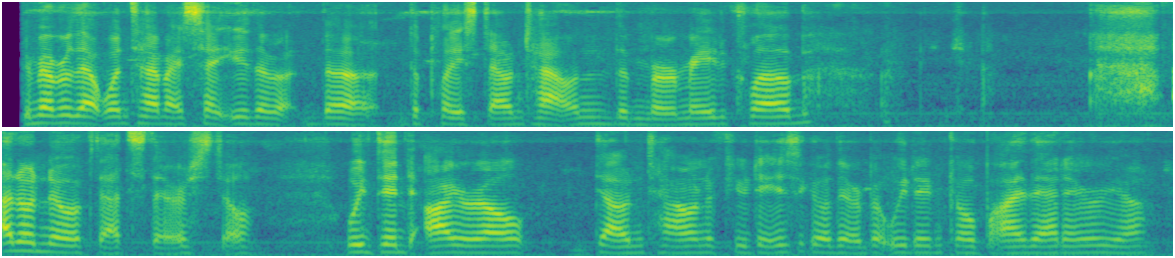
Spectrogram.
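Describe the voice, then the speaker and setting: A woman hosts a loose, chatty livestream from her tree-covered backyard, a bit sick and losing her voice. Her voice sits on the lower side. Faint outdoor noise and passing cars can be heard behind her. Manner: chatty, loose, swears casually, talks to chat viewers by name. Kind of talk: casual livestream chat outdoors. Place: backyard under trees, outdoors.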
